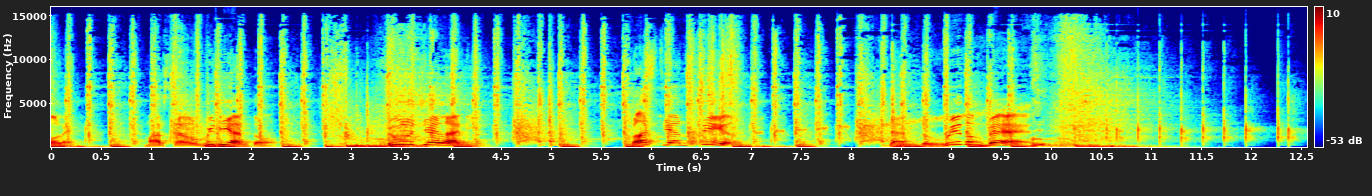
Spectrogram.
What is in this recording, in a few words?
INDONESIA CONCERT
